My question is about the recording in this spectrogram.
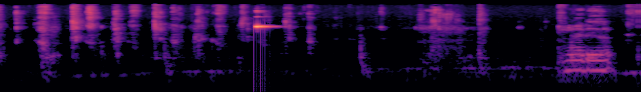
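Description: Close-up mouth sounds of chewing curly fries: a run of short crunchy, clicky chews, several a second, for the first couple of seconds, then one sharp, loud smack about two and a half seconds in. The chewing goes on more softly after that.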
